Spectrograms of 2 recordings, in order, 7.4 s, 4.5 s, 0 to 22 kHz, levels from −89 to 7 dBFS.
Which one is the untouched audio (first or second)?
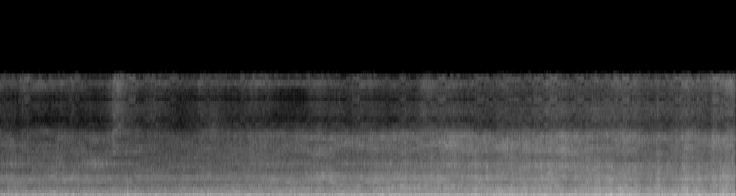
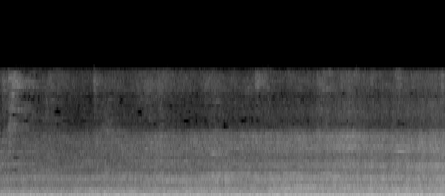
second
